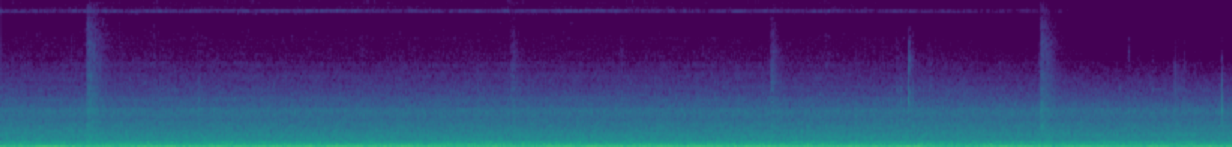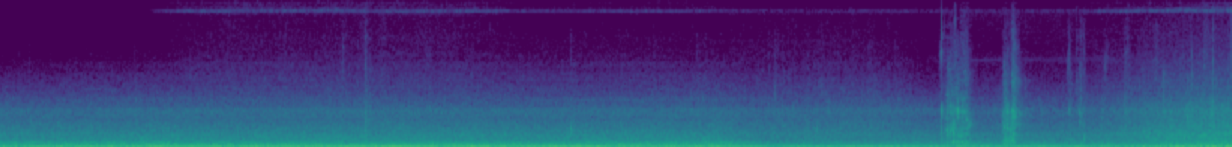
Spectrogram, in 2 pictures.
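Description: Steady low hum of a stopped NJ Transit commuter train standing at the platform, with a few faint ticks and a brief higher sound about a second before the end.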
